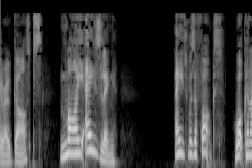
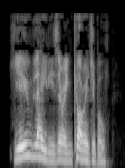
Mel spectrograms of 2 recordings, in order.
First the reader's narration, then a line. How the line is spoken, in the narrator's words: Wozniak chuckles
